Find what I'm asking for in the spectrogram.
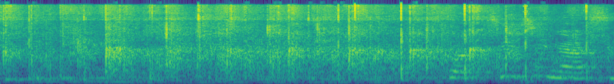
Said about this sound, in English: A round of applause for Tolu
